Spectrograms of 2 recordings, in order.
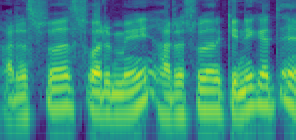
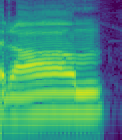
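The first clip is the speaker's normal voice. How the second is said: राम with the आ drawn out long; long calling vowel; much slower than usual. Shown as a demonstration. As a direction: call राम as if to someone far off, stretched. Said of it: "दूर से किसी को पुकारने अर्थ में".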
